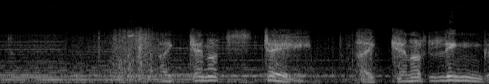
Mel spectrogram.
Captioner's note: chains rattle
